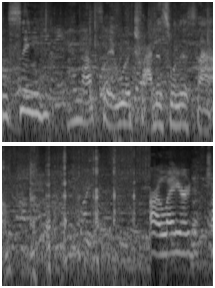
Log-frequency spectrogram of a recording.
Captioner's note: laughs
